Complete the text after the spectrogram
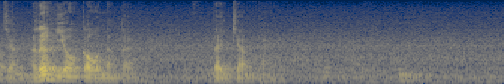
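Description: A man speaks calmly into a microphone close by.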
